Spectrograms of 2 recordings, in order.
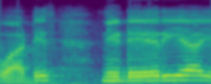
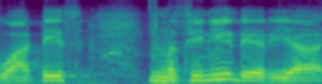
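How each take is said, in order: First: The C at the start is silent. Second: The C at the start is pronounced.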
